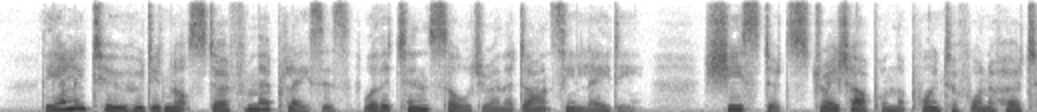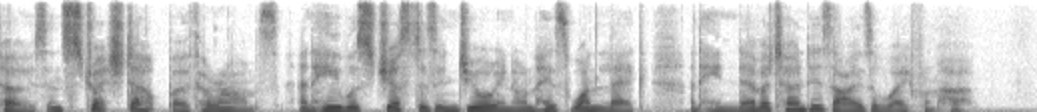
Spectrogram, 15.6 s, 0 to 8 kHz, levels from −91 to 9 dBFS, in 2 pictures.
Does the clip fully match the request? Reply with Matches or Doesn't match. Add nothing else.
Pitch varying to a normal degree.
Matches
